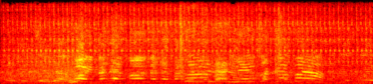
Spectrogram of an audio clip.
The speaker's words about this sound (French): Carrefour Bac à la sortie de Jérémie. C'est d'ici que partent les bus couverts d'inscriptions religieuses hautes en couleur en direction de Port-au-Prince.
